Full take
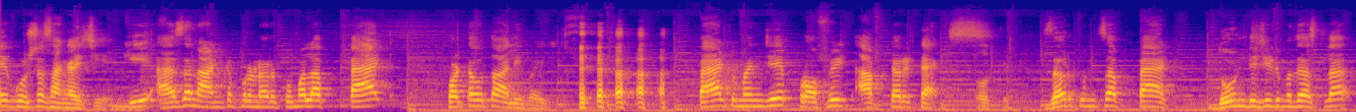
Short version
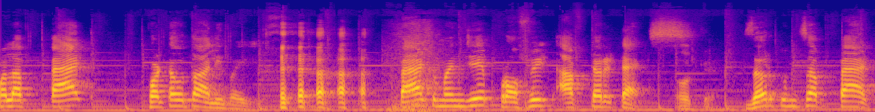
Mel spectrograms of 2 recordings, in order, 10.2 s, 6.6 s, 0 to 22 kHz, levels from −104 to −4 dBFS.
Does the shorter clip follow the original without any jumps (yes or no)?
yes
